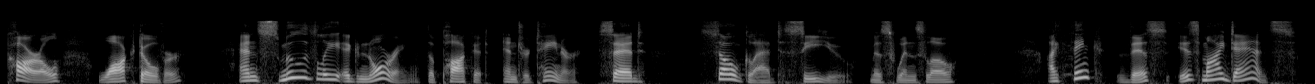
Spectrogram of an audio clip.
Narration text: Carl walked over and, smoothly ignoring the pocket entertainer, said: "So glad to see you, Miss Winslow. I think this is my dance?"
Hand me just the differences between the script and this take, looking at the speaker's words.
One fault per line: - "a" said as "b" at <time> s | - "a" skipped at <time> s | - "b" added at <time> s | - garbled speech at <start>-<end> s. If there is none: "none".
none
